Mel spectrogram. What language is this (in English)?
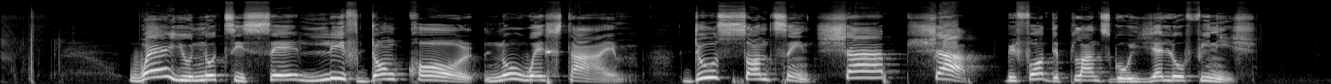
Nigerian Pidgin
